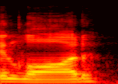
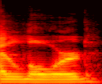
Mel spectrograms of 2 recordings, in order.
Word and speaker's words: Lawd: have Anderson Paak and Knowledge, also known as No Worries, and their album Why Laud, Why Lord, however you want to pronounce it, Why Laud.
